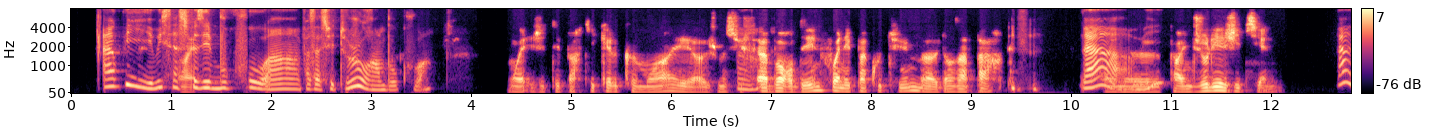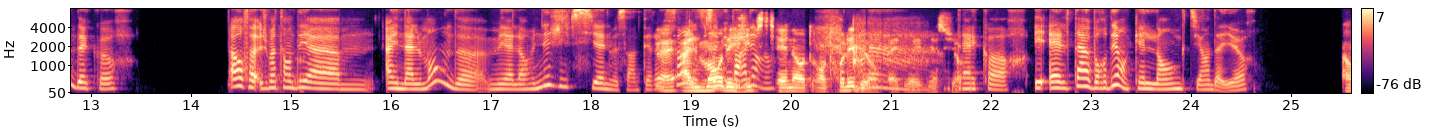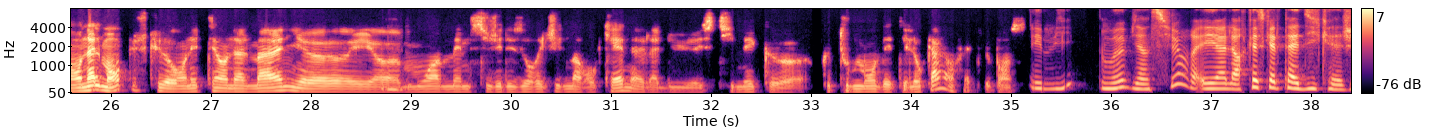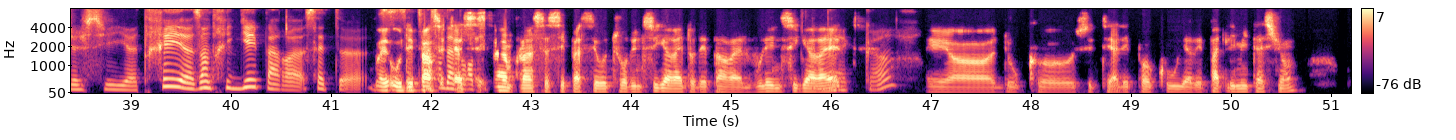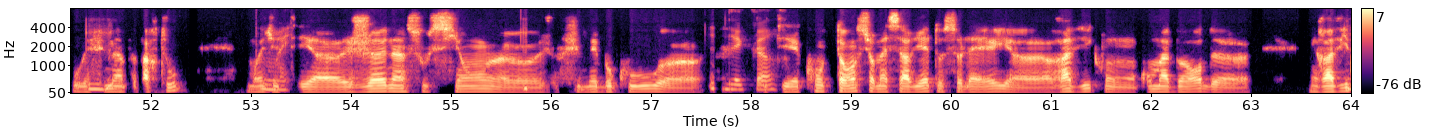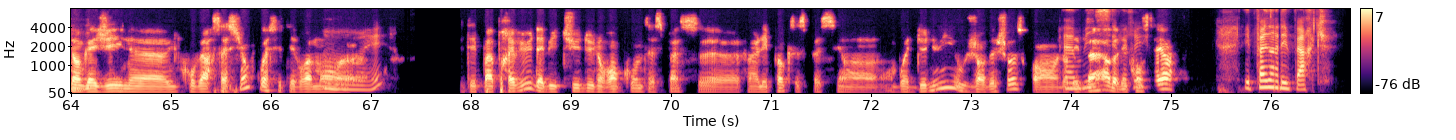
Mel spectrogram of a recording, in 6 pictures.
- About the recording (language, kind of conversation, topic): French, podcast, Peux-tu raconter une rencontre imprévue qui a changé ton séjour ?
- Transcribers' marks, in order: other background noise; tapping; chuckle; other noise; drawn out: "ah"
